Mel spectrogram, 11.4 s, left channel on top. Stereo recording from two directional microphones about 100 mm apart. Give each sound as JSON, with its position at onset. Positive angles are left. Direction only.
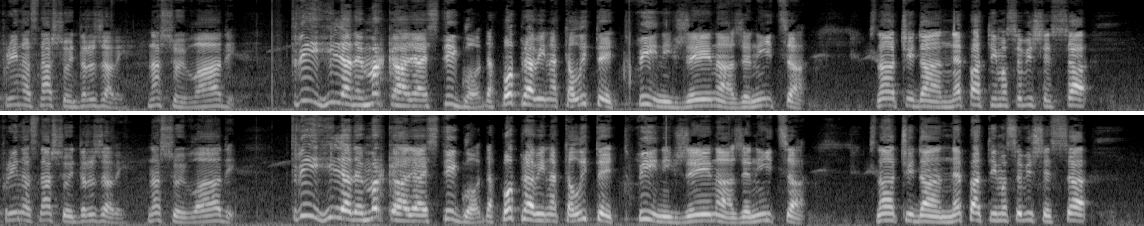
{"t": 0.0, "sound": "a man's voice", "side_deg": -40}
{"t": 8.7, "sound": "speech", "side_deg": -65}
